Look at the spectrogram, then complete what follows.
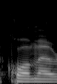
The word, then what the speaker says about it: Cuomo: he resigned today so cuomo rhymes with cosby he's out you know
